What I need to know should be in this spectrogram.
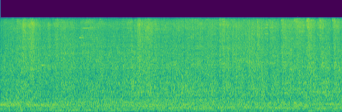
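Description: A freight train rumbles loudly past close by.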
